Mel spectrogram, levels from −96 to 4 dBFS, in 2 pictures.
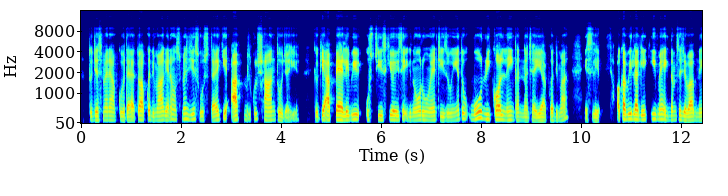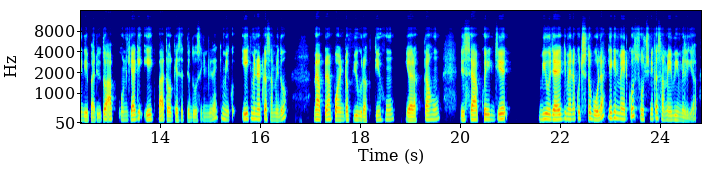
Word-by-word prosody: तो - - -6
जैसे 130 0 -2
मैंने 135 0 -1
आपको 130 0 -6
बताया 120 -1 -1
तो 145 - +4
आपका - - 0
दिमाग़ 130 +3 -1
है - - +1
ना - - -3
उसमें 165 +2 -7
ये 160 0 -5
सोचता 130 -6 -5
है 135 +3 +2
कि 145 - -2
आप - - +6
बिल्कुल - - -10
शांत 135 +1 0
हो 125 - -4
जाइए। - - -7 0.3
क्योंकि - - +2
आप - - +7
पहले 135 -1 +7
भी 155 +1 +2 0.2
उस 145 - -6
चीज़ 140 -1 -3
की 150 - -1
वजह 140 -1 +1
से - - -3
इग्नोर 130 +3 -4
हुए 130 -2 -5
हैं 135 - +1
चीज़ें 120 -1 -5
हुई 120 +2 -5
है 150 - +1
तो 180 - -1 0.2
वो 195 +5 +3
रिकॉल 150 -2 +2
नहीं 135 +1 0
करना 115 -3 -6
चाहिए 110 +1 -1
आपका 115 +2 -4
दिमाग 125 - -6 0.3
इसलिए। - - -6 0.3
और - - +2
कभी 165 +1 +5
लगे 150 -3 +3
कि 165 0 +1
मैं 160 - +1
एकदम 140 +1 -2
से 150 +1 -4
जवाब 120 -1 +1
नहीं 125 +1 -6
दे 125 -1 -1
पा - - -1
रही 110 - -8
हूँ 115 - -10
तो - - +5
आप 165 0 +3
उनके 135 +2 0
आगे 150 - +3 0.2
एक 155 - -5
बात - - +1
और 130 - -1
कह 120 - 0
सकते 110 0 -10
हैं - - -19
2 110 - -7
सेकंड 115 +1 -12
के - - -11
लिए - - -7
मेरे 150 -5 -5
को - - -13 0.2
1 175 +1 +3
मिनिट 160 -2 +3
का 155 - +6
समय 120 -4 -7
दो - - -4 0.6
मैं 155 - +8
अपना 155 0 +3
पॉइंट 130 0 +2
ऑफ़ 140 - -1
व्यू 140 -1 -3
रखती 130 +4 -3
हूँ 150 +1 -7 0.3
या 120 - +6
रखता 120 +4 -1
हूँ, 155 +5 -5 0.4
जिससे 130 +3 +2
आपको 150 +2 +3
एक 155 -2 -2
च - - -7
जो 165 - +8
ये 175 - +1 0.5
भी 170 - +2
हो 165 -1 +3
जाएगा 150 0 +9
कि 185 - -4
मैंने 160 0 +2
कुछ 190 - +1
तो 190 - +4
बोला 145 +5 +2
लेकिन 195 0 +2
मेरे 165 -3 +3
को 255 - +1
सोचने 165 - -3
का 190 - +2
समय 135 -5 0
भी 140 0 -2
मिल 115 -4 -6
गया। - - -5
140 Hz, 270 wpm, -26 LUFS, 125-155 Hz, 0.6 s, जाएगा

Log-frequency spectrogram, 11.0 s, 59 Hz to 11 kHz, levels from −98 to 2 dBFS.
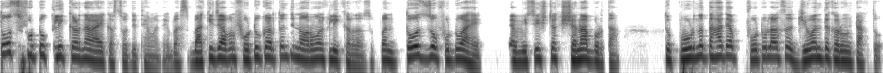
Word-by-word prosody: तोच 255 +2 +2
photo 220 0 -1
click 195 -1 0
करणारा 170 -5 +1
एक 135 -1 -4
असतो 120 -1 -8
त्याच्यामध्ये. 105 -4 -12
बस्स, 115 +4 -9
बाकी 135 +6 +1
जे 180 - +3
आपण 170 +1 +1
फोटो 160 +4 +1
करतो 185 +1 -1
ना 200 - -5
ते - - -4
नॉर्मल 165 0 +1
क्लिक 150 -3 -1
करत 115 -3 -4
असतो. 100 +5 -17
पण 150 -4 0 0.2
तोच 200 +2 +7
जो 200 0 +4
फोटो 160 +2 -1
आहे 115 -5 -1
त्या 145 +8 -7
विशिष्ट 160 +5 -2
क्षणापुरता, 145 -9 +2 0.6
तो 160 - +2
पूर्णतः 190 +3 +3
त्या 205 - +2 0.2
फोटोला 185 +4 0
असं 185 +1 -1
जिवंत 175 +5 +2
करून 145 -3 +1
टाकतो. 120 -3 -8
160 Hz, 190 wpm, -24 LUFS, 135-185 Hz, 0.6 s, तोच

